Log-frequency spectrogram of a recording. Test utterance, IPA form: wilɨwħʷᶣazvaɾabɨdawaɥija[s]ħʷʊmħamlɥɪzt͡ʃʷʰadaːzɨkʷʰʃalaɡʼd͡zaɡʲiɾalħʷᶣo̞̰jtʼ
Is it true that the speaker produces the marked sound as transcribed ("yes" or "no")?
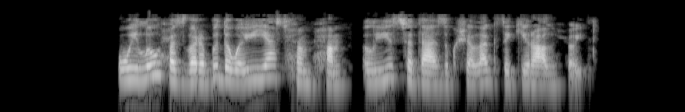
yes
